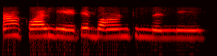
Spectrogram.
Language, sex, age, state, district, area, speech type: Telugu, female, 30-45, Andhra Pradesh, Kadapa, rural, conversation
